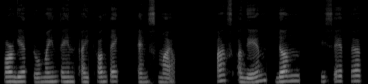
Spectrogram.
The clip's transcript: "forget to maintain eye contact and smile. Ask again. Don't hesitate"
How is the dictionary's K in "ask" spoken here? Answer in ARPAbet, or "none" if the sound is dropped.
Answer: none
